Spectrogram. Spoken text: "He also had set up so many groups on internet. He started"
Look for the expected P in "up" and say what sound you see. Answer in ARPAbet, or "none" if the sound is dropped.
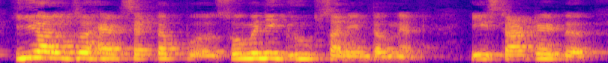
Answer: P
